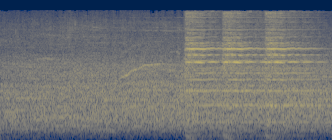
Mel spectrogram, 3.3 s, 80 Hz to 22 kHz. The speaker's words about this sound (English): You heard a 30-point bell there.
